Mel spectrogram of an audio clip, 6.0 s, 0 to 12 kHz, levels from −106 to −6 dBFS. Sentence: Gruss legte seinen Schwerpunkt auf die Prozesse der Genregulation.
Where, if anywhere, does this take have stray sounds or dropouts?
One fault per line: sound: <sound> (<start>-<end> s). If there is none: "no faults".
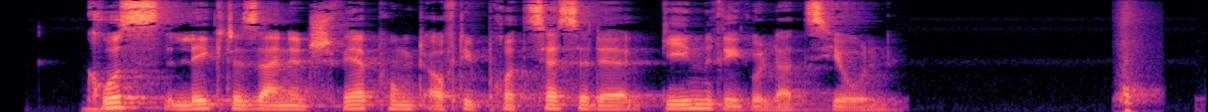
sound: whoosh (5.6-5.8 s)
